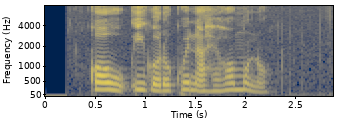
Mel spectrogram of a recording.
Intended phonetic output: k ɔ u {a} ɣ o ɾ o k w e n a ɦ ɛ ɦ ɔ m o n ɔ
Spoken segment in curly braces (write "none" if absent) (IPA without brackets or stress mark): i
